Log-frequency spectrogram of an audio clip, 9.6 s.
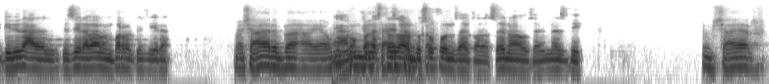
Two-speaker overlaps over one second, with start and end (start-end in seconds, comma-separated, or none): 4.2-5.5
